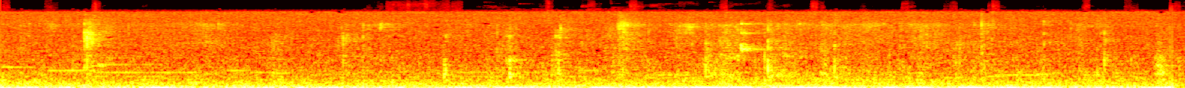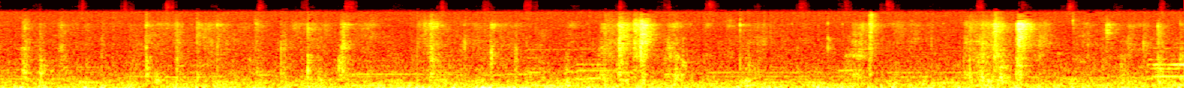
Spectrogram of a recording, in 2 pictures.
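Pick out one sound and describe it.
A young woman chews food noisily.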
